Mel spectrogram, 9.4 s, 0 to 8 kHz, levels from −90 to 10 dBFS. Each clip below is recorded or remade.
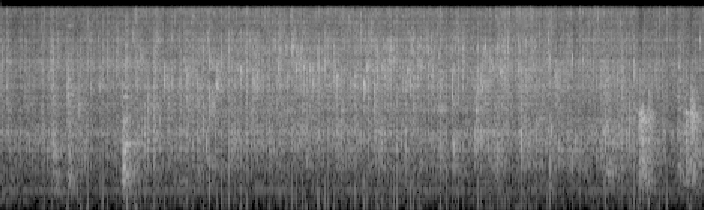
remade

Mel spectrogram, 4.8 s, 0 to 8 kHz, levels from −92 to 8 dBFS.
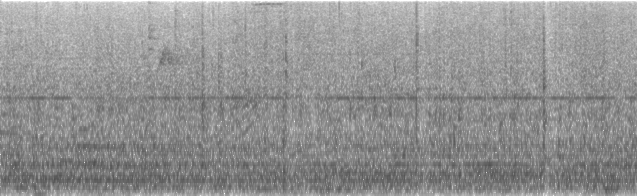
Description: recorded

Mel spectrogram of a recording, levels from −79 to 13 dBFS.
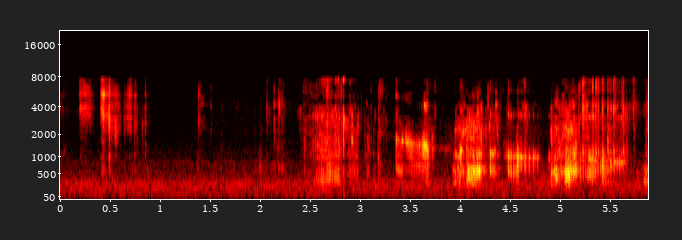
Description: recorded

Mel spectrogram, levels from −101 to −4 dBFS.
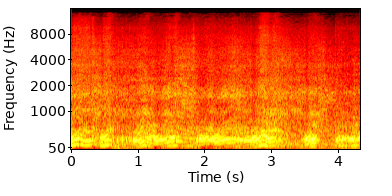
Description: remade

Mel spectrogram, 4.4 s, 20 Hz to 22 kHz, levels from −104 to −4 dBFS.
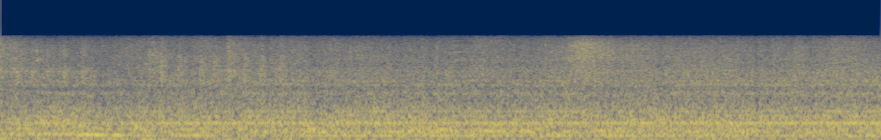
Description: recorded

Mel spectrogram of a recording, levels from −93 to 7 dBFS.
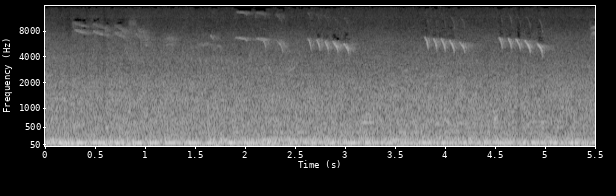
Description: recorded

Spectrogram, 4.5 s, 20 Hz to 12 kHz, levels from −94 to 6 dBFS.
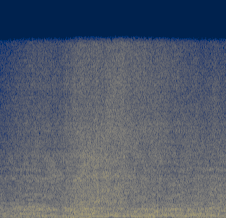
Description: remade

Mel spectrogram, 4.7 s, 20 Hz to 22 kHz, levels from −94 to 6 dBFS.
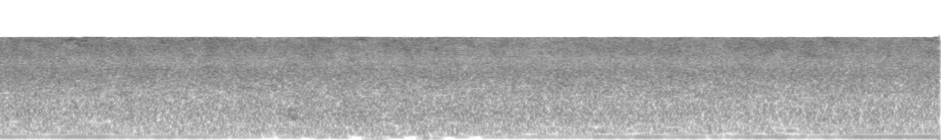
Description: recorded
